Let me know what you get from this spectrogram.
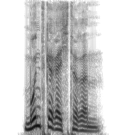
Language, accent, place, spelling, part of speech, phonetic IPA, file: German, Germany, Berlin, mundgerechterem, adjective, [ˈmʊntɡəˌʁɛçtəʁəm], De-mundgerechterem.ogg
- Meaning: strong dative masculine/neuter singular comparative degree of mundgerecht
